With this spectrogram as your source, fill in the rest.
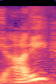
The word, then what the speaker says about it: Addie: See, whenever I see an A, I want to make it Japanese, like long A, because that's how I've learned to pronounce A. So I always say, but it's Addie, not Addie. Okay, so so I always mispronounce names like that.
